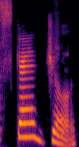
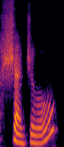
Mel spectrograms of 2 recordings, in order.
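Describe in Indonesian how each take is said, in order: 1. Diucapkan dengan pelafalan Amerika. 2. Diucapkan dengan pelafalan Inggris. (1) "orang Amerika bilangnya schedule" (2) "Kalau orang Inggris bilangnya schedule"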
